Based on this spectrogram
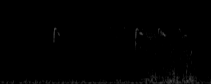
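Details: A warbling white-eye, eating a mandarin orange, gives thin, high chirps: a single note, then a quick cluster of three or four, over a low background rumble.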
